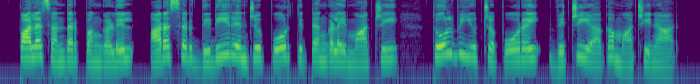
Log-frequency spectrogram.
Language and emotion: Tamil, neutral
